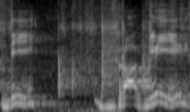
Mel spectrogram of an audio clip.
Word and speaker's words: de Broglie: And de Broglie, and it can be pronounced de Broglie. Some people announce it as de Broglie, but it is actually de Broglie, right? De Broglie wavelength. GLI is the silent, right?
